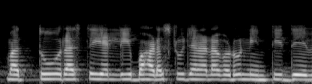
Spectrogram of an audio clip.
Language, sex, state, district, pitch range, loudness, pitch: Kannada, female, Karnataka, Bidar, 225-235 Hz, -16 LUFS, 230 Hz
